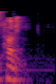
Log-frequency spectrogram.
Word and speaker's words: Tunney: I mean, dude, you know who Gene Tooney is, like the old boxer from the 1920s. – Don't. – Okay, Gene, I may be pronouncing his name wrong. Gene Tunney.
